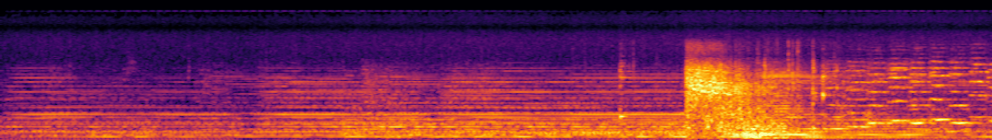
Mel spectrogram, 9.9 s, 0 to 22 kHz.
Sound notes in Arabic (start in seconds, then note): 6.8 طلقة نارية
